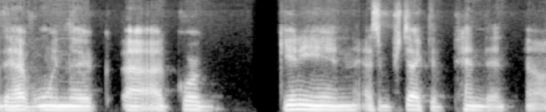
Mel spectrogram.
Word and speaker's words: Gorgonian: How do you pronounce that? Gorgon. It was a Gorgonian. Gorgonian.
